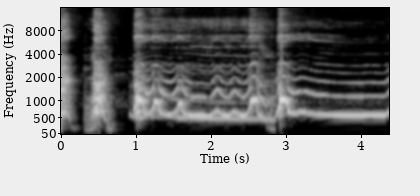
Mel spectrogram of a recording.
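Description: A miniature schnauzer lets out two quick, sharp barks, then breaks into a long, wavering howl that rises and falls before settling into a steady held note, clear with no talking.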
